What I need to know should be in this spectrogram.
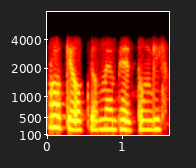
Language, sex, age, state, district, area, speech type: Hindi, female, 30-45, Madhya Pradesh, Gwalior, rural, conversation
